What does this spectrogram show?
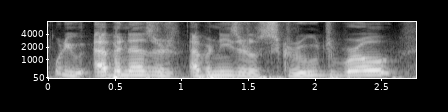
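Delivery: high, loud mocking disbelief; incredulous. Real, not acted. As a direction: scoff at a ridiculous idea. Mocking friend's food choice.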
